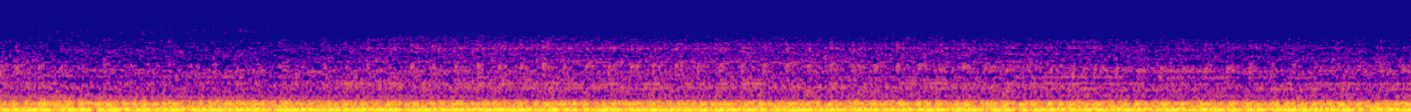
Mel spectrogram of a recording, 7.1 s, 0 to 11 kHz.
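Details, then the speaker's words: TVR Cerbera 4.2 V8 idling: loud steady whoosh as both radiator fans come on over a deep, even V8 idle rumble; normal fan operation, nothing abnormal. "Just hear the fans come on. They're very loud, as is everything. There you go, that's both of them."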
